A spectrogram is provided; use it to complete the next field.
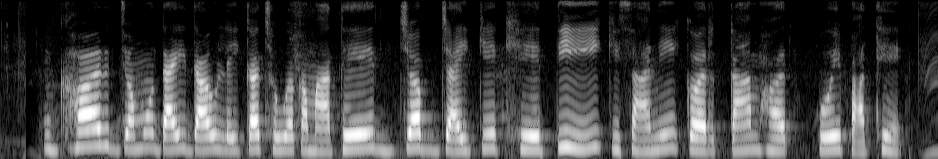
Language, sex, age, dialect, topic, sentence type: Chhattisgarhi, female, 18-24, Northern/Bhandar, agriculture, statement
